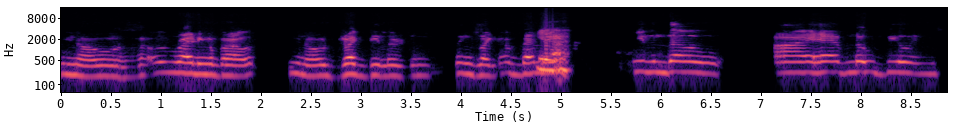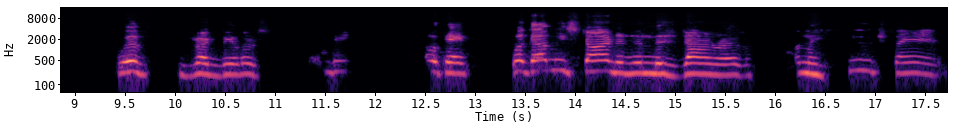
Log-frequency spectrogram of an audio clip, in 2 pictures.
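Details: Adult male published author with cerebral palsy who uses a wheelchair; voice-recognition software reportedly fails to understand him; dysarthria due to cerebral palsy.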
